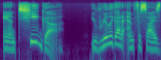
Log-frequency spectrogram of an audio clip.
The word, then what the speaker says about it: Antigua: It is not Antigua like the word for water in Spanish. It's Antigga.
